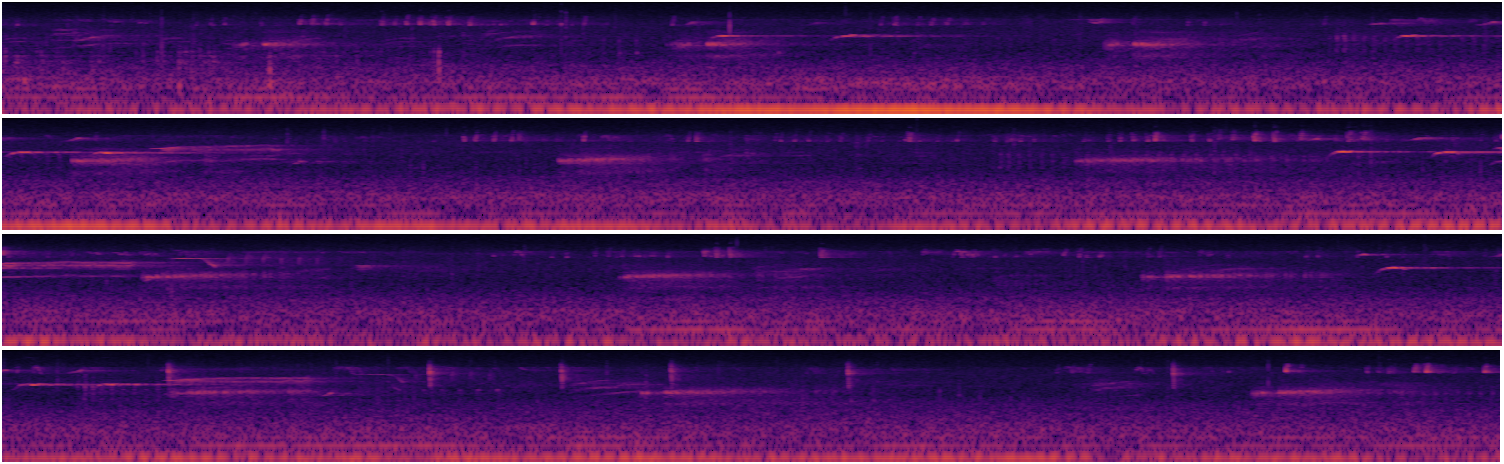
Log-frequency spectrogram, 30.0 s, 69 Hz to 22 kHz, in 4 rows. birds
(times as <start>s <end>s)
0.0s 4.3s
